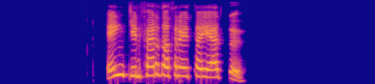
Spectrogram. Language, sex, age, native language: Icelandic, female, 50-59, Icelandic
